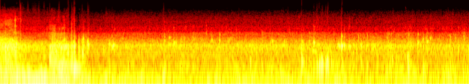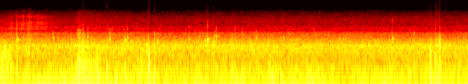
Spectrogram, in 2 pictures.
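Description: Muffled underwater sound picked up by a camera submerged in a river: a splash as it goes under, then a low gurgling hiss with scattered small clicks and pops.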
